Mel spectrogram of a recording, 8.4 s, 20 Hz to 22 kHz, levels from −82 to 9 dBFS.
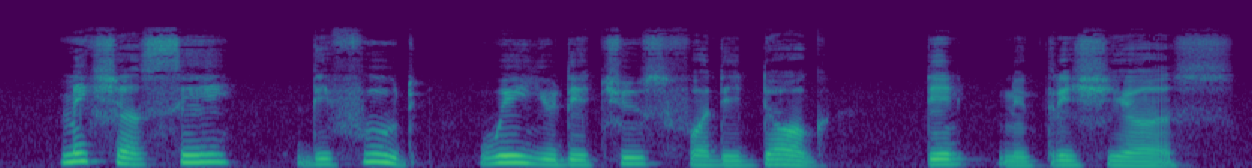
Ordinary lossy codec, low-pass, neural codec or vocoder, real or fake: MP3, 48 kbps; 14.4 kHz; vocoder, 44.1 kHz, 128 mel bands every 512 samples, BigVGAN v2; fake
